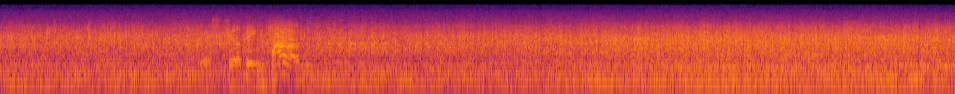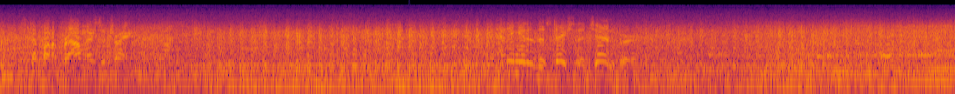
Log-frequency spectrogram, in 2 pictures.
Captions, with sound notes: - We're still being followed. - Step on it, Brown, there's the train. (train chugging) - They're heading into the station at Jandberg.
